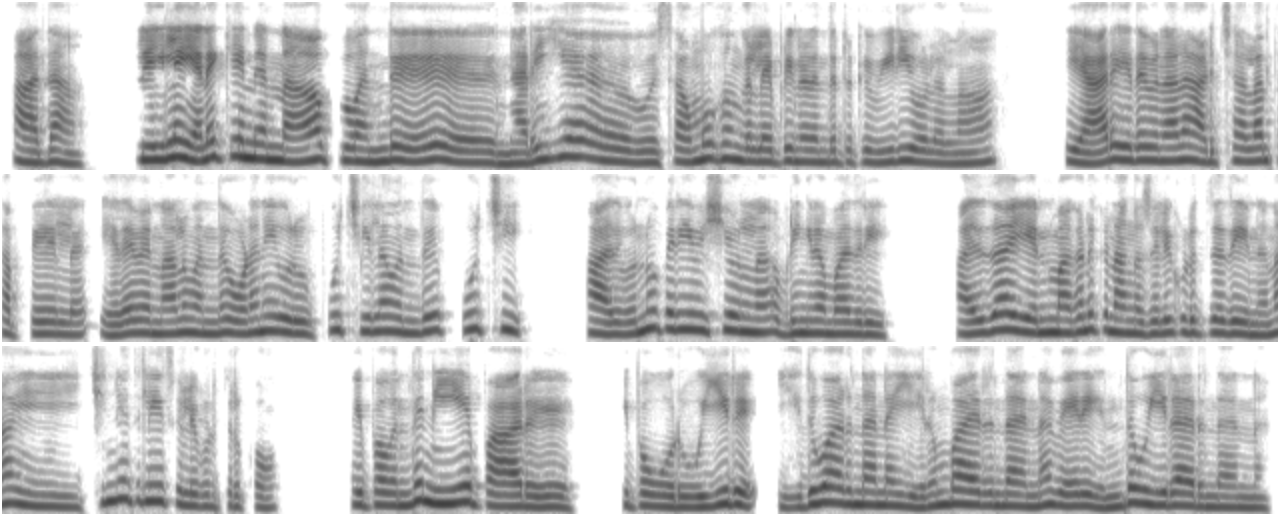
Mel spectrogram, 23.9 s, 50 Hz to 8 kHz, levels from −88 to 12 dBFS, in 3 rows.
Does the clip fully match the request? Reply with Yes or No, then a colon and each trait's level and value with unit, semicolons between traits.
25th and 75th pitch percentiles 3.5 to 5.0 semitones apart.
No: average, 3.1 semitones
